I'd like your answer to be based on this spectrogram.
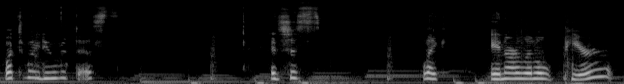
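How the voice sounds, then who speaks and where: A woman's voice: sits high, steady tone, takes it slowly, mellow, soft background music. A woman giving casual, chatty commentary over her life-simulation gameplay, laughing often and using many fillers. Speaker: let's play gamer.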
